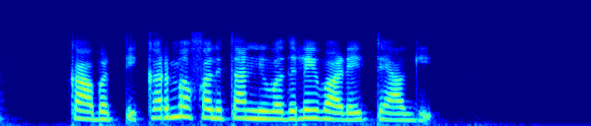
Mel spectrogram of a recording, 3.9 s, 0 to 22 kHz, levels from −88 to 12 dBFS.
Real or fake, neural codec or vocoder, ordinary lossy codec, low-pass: fake; codec, 16 kHz, about 1 kbps, DyCAST, with the encoder's durations; none; none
